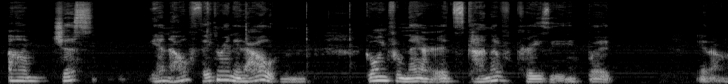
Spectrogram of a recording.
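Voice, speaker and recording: A young adult woman co-hosting a podcast, telling a story in a casual, animated way and doing the voices of her relatives. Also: rumbling low, slight background noise. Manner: animated, voices quoted relatives, laughs often. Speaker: podcast co-host.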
